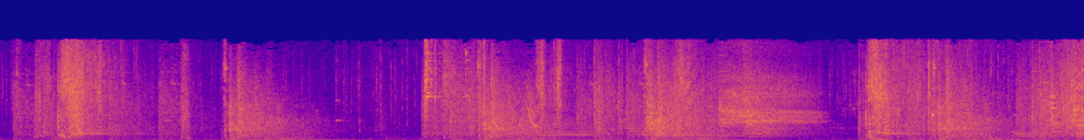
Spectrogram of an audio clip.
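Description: Bursts of gunfire in Mafia II crack repeatedly in rapid clusters, loud and close, with brief pauses between volleys and busy background noise.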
